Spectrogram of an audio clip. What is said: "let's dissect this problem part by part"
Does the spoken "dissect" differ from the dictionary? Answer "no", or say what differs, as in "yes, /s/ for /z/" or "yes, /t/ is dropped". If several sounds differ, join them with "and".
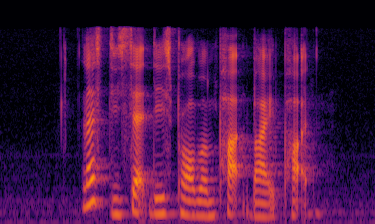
yes, /k/ is dropped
